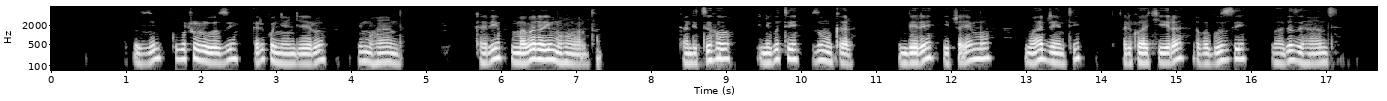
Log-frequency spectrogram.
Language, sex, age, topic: Kinyarwanda, female, 25-35, finance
